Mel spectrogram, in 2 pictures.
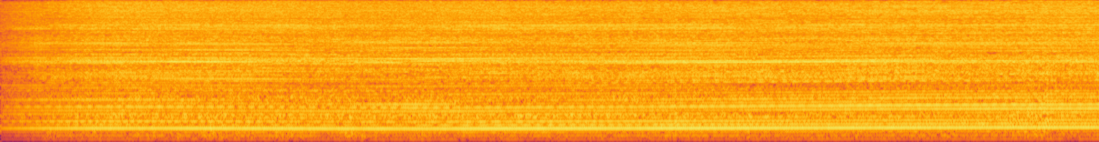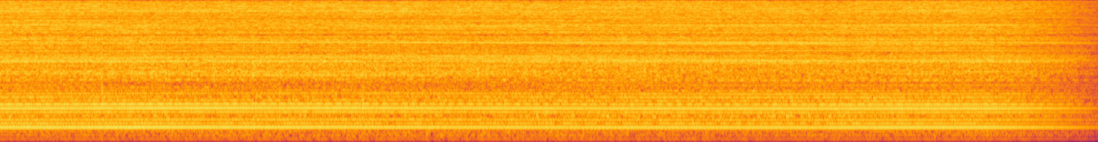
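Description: Motorcycle engine held at steady high revs on the road, one strong hum whose pitch creeps slowly upward, over a steady hiss of wind and road noise.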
